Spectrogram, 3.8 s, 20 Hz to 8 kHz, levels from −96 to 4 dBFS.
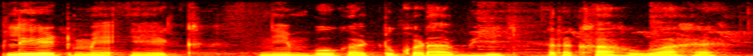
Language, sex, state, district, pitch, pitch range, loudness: Hindi, male, Uttar Pradesh, Lucknow, 130 Hz, 125-140 Hz, -19 LUFS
